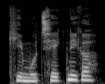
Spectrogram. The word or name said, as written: KEMOTEKNIKERE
